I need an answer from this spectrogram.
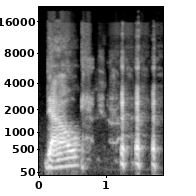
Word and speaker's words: Dao: spend a lot of time with it so pronunciation of Dao like yeah I like it thank you uh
